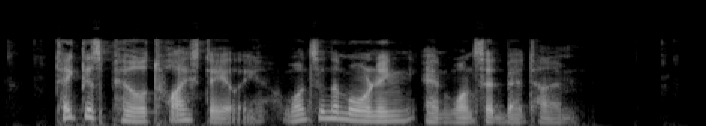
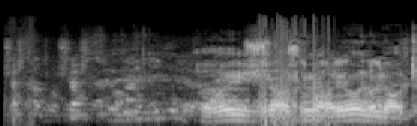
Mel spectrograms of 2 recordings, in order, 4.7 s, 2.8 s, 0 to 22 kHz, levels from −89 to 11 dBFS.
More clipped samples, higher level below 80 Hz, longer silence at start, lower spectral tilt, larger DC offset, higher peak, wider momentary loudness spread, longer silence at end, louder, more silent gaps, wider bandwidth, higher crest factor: neither; second, -66 dBFS vs -48 dBFS; first, 0.4 s vs 0.05 s; about the same, -4 dB/octave vs -3.5 dB/octave; neither; second, -10 dBFS vs -2 dBFS; second, 12 LU vs 19 LU; first, 0.9 s vs 0 s; second, -31 LUFS vs -13 LUFS; neither; second, 7.4 kHz vs 13.5 kHz; first, 22 dB vs 14 dB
